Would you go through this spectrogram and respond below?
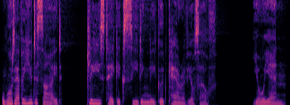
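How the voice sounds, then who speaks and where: Haughty sorceress for a fantasy game: lowish female voice, imperious, cutting, wry and formal, guarded yet devoted; very dry studio sound. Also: measured pace, dark tone, breathy edge, no echo. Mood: composed, earnest. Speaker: video game character. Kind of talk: acted video game dialogue.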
